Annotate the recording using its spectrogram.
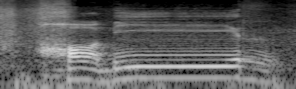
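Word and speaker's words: خبير: Nah ini maka harus dibaca tipis. Khobir, khobir. Nah jangan sampai kita membacanya tebal.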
